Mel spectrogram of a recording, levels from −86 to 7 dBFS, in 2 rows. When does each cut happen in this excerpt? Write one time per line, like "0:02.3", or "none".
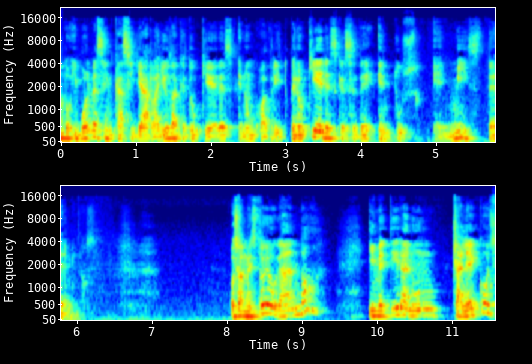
0:03.0
0:04.9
